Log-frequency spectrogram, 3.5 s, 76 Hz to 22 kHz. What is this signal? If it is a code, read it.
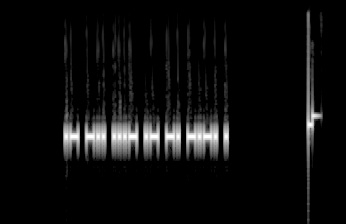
Morse code, heard as a keyed tone, about 46 wpm, 700 Hz. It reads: ADVANCE
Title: Sentences from Top 1400 Words - New Word Drill Alt - 45wpm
